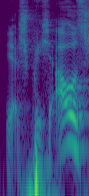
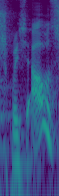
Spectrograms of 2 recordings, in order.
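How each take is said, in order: First: High, loud eager cry; urgent shout, rising at the end; cried out. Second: High-pitched repeated plea; eager repeat, pitched up; cried out. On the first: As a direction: shout it out impatiently. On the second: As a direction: press again, urgently. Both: A narrator's reading. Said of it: "schrie Chasid".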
